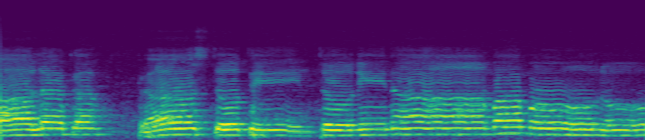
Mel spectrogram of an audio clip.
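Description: A single man's voice chanting in a sung style, in long held phrases with brief pauses between them.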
